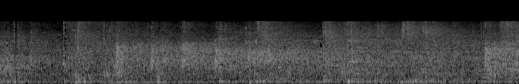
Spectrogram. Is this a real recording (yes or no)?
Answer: yes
